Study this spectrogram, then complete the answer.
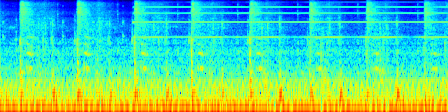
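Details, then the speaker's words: Diesel truck idling during a pre-trip inspection, brakes pumped down to drain the primary and secondary air tanks: a steady high warning beeper sounds as brake air pressure falls too low. Low air pressure alarm working as intended. "You hear the beeper go off. Okay?"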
